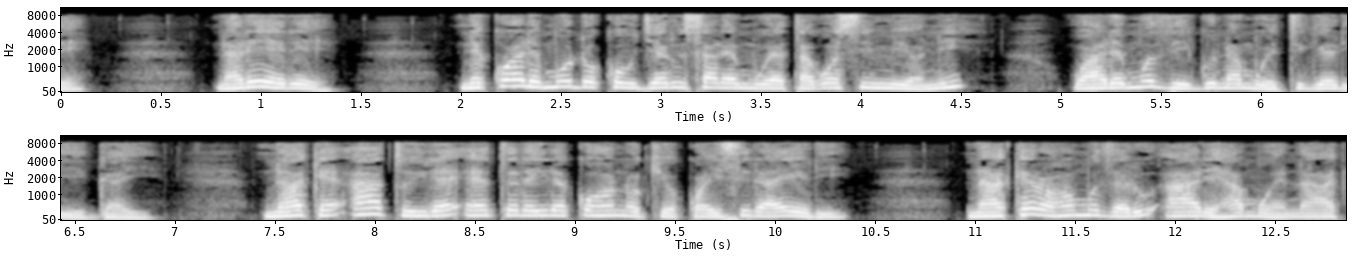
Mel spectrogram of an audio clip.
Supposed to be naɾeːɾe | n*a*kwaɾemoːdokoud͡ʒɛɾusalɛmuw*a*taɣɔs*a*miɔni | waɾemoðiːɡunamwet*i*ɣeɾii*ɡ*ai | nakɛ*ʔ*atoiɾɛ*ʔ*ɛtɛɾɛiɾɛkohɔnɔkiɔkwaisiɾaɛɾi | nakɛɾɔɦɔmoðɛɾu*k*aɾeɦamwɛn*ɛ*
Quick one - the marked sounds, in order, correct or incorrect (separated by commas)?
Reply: incorrect, incorrect, incorrect, correct, correct, correct, correct, incorrect, incorrect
